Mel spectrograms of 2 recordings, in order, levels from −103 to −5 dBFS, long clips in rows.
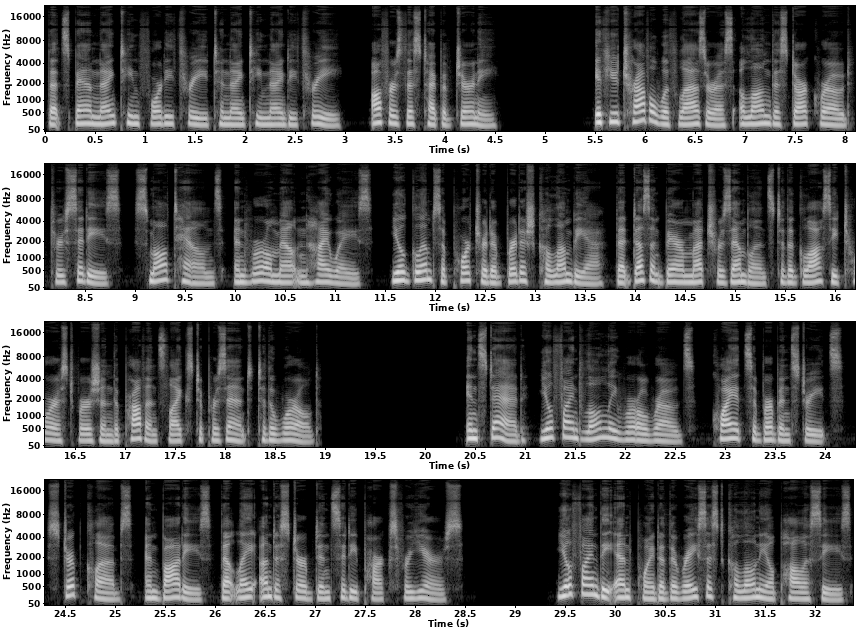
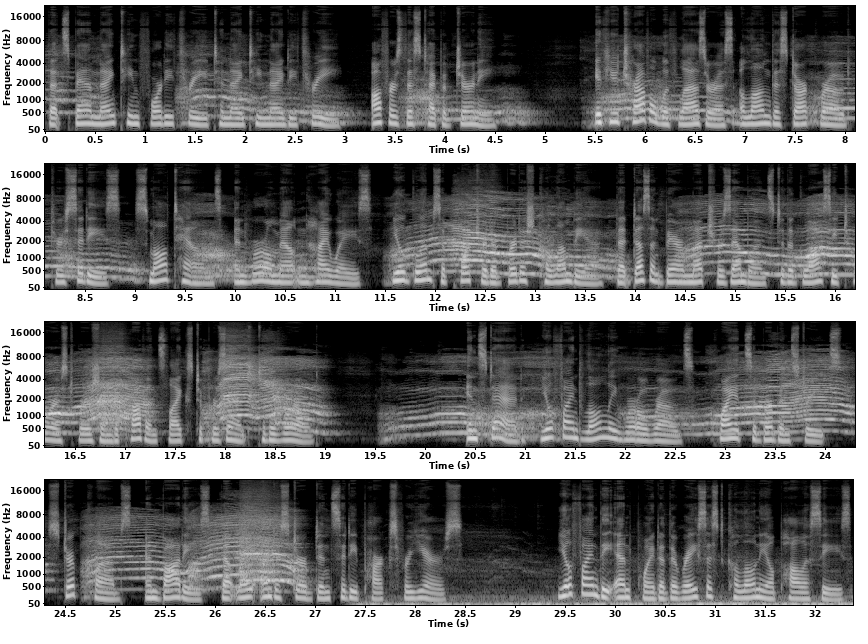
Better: first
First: none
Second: animal sounds; loud; throughout; 1 dB below the speech

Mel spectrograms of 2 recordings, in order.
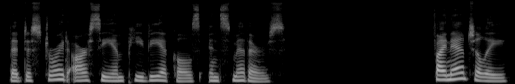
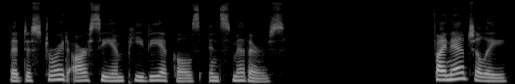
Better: neither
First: none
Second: none

